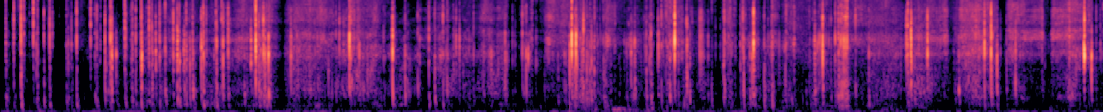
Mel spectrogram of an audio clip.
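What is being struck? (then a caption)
Glossy paper wrapping on a cardboard box. Long nails scratch and tap the flat top of a rectangular gift box wrapped in glossy bulldog-print paper. A dense stream of bright, crinkly scratches and quick dry clicks runs throughout, with sharper taps standing out, over a faint low hum.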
